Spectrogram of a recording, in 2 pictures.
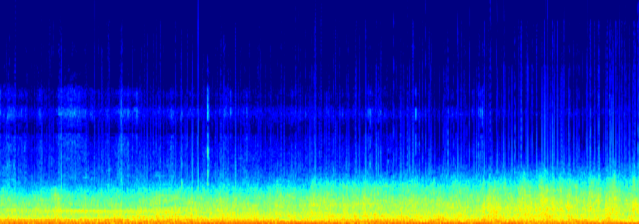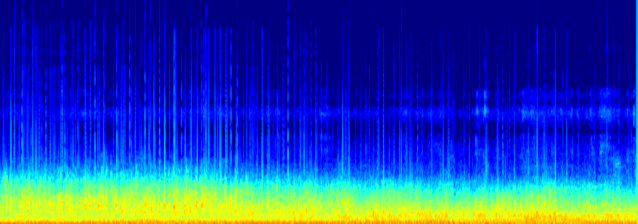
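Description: A Supermarine Spitfire flies at the Blackpool Airshow, its engine droning loud and continuous with a slowly shifting pitch as it passes, and no voices are heard.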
